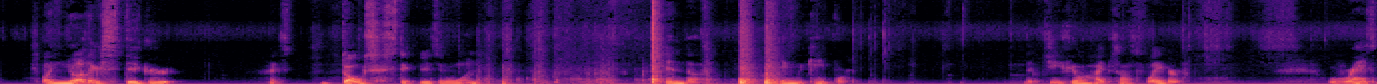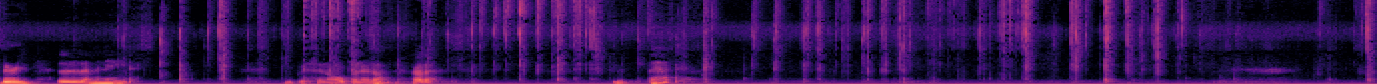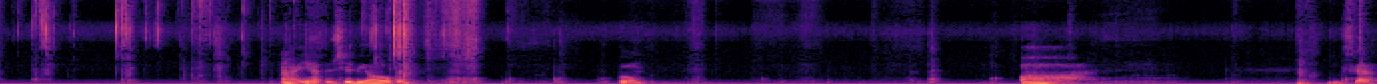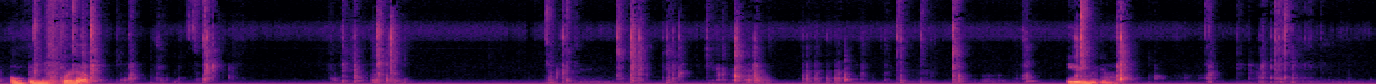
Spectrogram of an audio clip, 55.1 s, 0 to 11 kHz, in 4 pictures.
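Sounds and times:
faint low hum: 0.0s - 55.0s
plastic wrap crinkling and tearing: 15.8s - 25.9s, 27.0s - 32.3s, 41.5s - 43.6s, 53.3s - 54.6s.

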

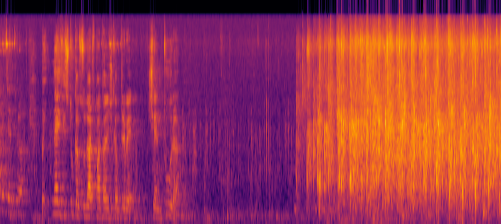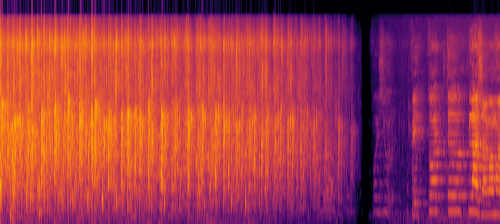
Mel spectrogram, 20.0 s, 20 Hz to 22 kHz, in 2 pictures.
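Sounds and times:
audience applauding: 5.9s - 17.3s.

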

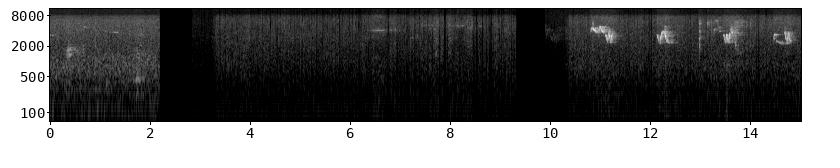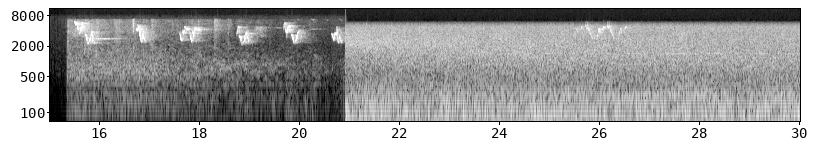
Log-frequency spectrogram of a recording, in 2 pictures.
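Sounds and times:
microphone hiss: 20.9s - 30.0s
loud steady hiss: 21.0s - 30.0s.

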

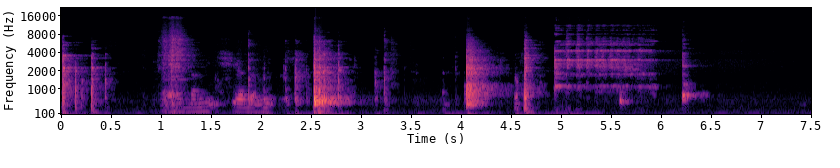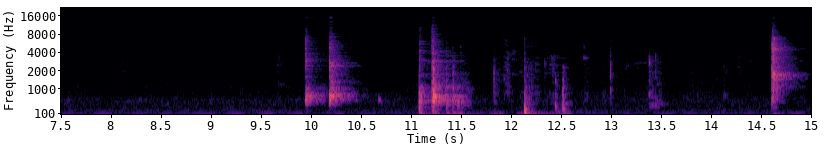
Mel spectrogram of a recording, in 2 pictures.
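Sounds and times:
metal spoon clinking on tin: 4.9s - 6.1s.

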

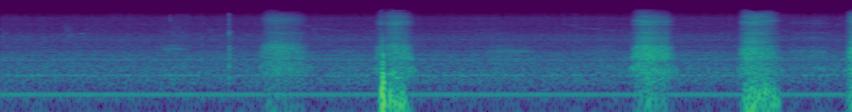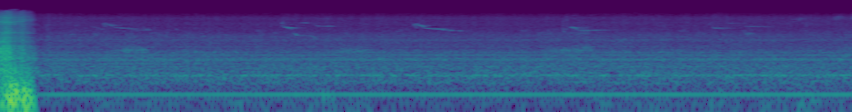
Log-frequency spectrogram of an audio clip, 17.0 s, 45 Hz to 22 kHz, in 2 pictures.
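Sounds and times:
steady low hum: 0.0s - 17.0s
air puffs on microphone: 3.8s - 4.2s, 8.5s - 9.0s.

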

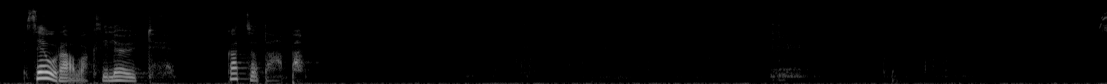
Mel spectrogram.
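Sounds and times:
sack and paper rustling: 4.6s - 8.0s.

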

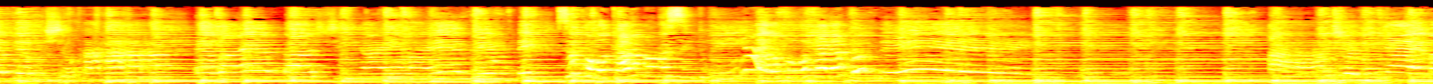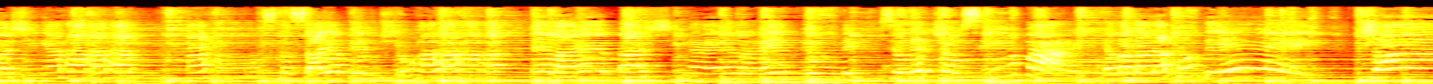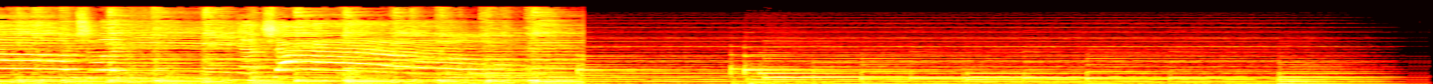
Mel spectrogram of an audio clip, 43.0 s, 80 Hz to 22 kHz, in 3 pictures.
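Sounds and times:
woman singing children's song: 0.0s - 10.7s, 12.6s - 34.5s
strummed acoustic guitar: 0.0s - 36.0s.

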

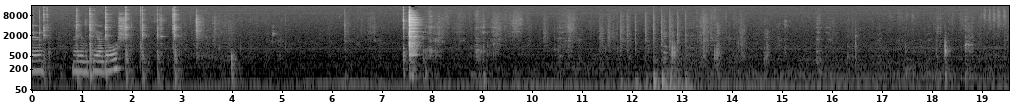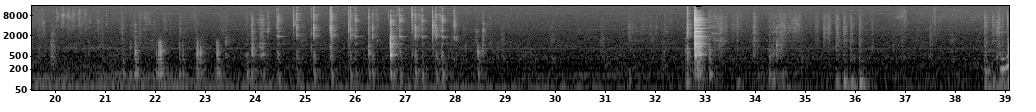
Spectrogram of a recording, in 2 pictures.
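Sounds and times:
rubbing and taps on plate: 10.6s - 13.8s, 32.6s - 36.4s
fork clinking against bowl: 25.9s - 27.9s.

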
